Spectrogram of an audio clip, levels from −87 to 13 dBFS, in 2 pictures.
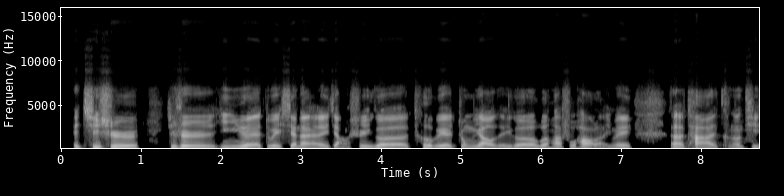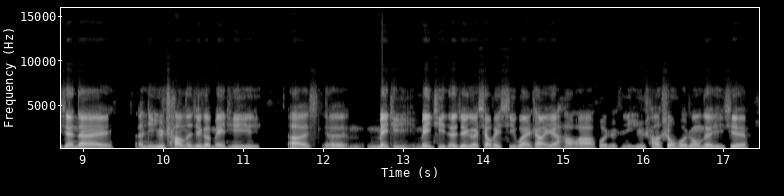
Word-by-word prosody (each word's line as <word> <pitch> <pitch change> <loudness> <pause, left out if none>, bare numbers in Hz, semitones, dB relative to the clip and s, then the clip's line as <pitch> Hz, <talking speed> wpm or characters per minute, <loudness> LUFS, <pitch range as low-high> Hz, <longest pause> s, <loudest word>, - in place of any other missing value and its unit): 呃， 110 - -2
其 140 +7 +2
实 145 +2 +4 0.3
就 110 - -3
是 100 -4 +3
音 130 +5 -3
乐 150 -12 +4
对 - - -2
现 - - 0
代 - - +4
人 80 0 -1
来 90 +2 +2
讲 - - -3
是 95 -2 -3
一 95 - -7
个 90 -5 +2
特 - - -1
别 90 0 +2
重 110 -4 -8
要 100 -4 +3
的 80 0 -10
一 85 - -9
个 80 -3 0
文 90 +2 -3
化 - - -1
符 - - -9
号 - - +2
了， - - -10
因 80 - -16
为 90 +2 0 0.5
呃， - - +2
它 - - +1
可 - - -17
能 90 +4 -6
体 80 -5 -7
现 100 +5 +4
在 90 -4 +3 0.3
呃 - - -5
你 85 0 -4
日 100 - +1
常 90 -2 +2
的 95 +1 -2
这 100 0 0
个 95 - +2
媒 90 +2 +1
体 85 -5 -3 0.3
呃， 80 0 +3 0.2
呃， 80 -1 -3 0.2
媒 85 +8 +5
体 85 -6 -9
媒 90 +2 +6
体 95 -2 -3
的 - - +2
这 100 +1 +2
个 90 -1 +2
消 105 - +1
费 110 - -2
习 90 - -7
惯 105 -1 0
上 90 -1 +1
也 85 0 0
好 80 -3 -4
啊， 80 +1 0
或 - - -5
者 90 - -10
是 85 +2 -14
你 80 -2 -11
日 95 - -5
常 85 0 -3
生 105 +2 0
活 85 - -1
中 90 0 -3
的 90 -2 +2
一 85 +1 -6
些 85 0 +1
90 Hz, 260 characters per minute, -25 LUFS, 85-100 Hz, 0.5 s, 媒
